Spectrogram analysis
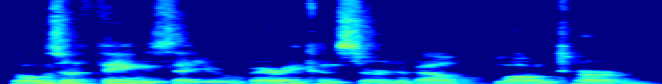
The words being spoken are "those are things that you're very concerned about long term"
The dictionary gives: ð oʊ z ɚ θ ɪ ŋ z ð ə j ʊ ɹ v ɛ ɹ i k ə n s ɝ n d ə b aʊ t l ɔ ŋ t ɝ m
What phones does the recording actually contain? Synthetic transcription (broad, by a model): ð oʊ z ɚ θ ɪ ŋ z ð ə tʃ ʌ ɹ v ɛ ɹ i k ə n s ɝ n d ə b aʊ t l ɔ ŋ t ɝ m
